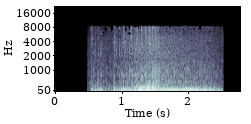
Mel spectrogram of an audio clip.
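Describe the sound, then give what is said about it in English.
A car engine revs up loudly, its pitch climbing and then holding steady for about two seconds before cutting off abruptly. “Here is my car.”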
